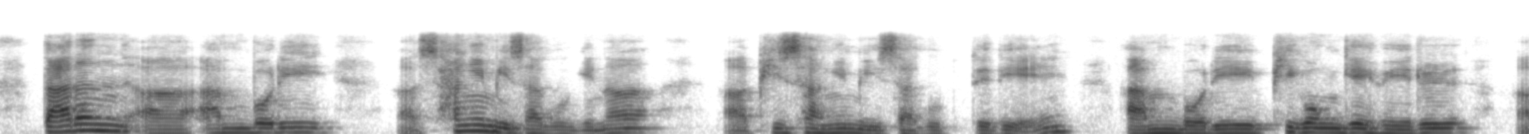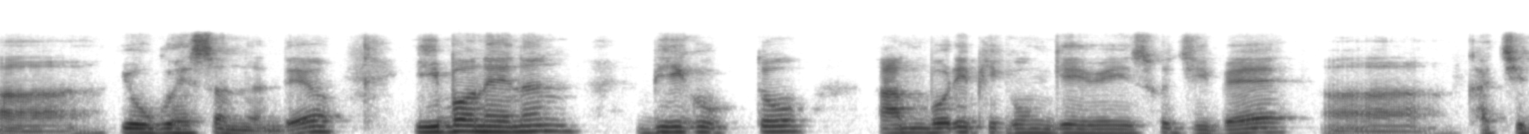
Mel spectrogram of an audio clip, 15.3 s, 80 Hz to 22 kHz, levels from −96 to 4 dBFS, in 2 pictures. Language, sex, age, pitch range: Korean, male, 50-69, 100-140 Hz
